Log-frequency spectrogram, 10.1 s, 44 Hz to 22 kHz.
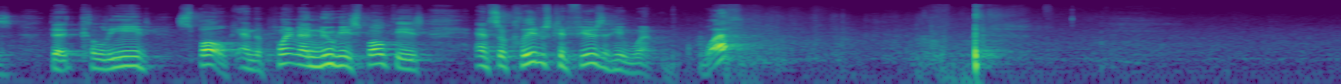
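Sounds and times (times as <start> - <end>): sharp crack with ringing tail: 7.4 - 7.8.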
